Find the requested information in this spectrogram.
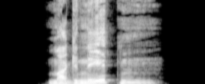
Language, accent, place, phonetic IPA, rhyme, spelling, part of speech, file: German, Germany, Berlin, [maˈɡneːtn̩], -eːtn̩, Magneten, noun, De-Magneten.ogg
- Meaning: inflection of Magnet: 1. genitive/dative/accusative singular 2. nominative/genitive/dative/accusative plural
